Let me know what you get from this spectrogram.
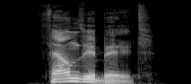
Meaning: TV picture / image
- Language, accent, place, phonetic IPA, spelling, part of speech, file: German, Germany, Berlin, [ˈfɛʁnzeːˌbɪlt], Fernsehbild, noun, De-Fernsehbild.ogg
